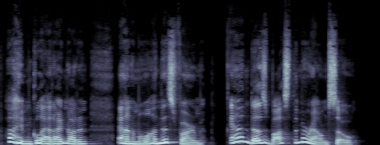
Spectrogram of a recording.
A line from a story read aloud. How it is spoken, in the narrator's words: Aunt Abigail, panting, said between laughing and puffing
